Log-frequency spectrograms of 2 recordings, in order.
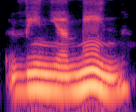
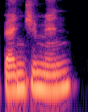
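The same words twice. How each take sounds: First: Hebrew "Binyamin" with a long final "min"; stress on MIN. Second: English "Benjamin", first syllable strong; stress on BEN. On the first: Teacher giving the Hebrew name, last-syllable stress in "Binyamin". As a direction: put the weight on "min" in "Binyamin". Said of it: "with accent on the last syllable". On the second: Teacher giving the English name, first-syllable stress in "Benjamin". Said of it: "accent on the first syllable". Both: Shown as a demonstration.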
